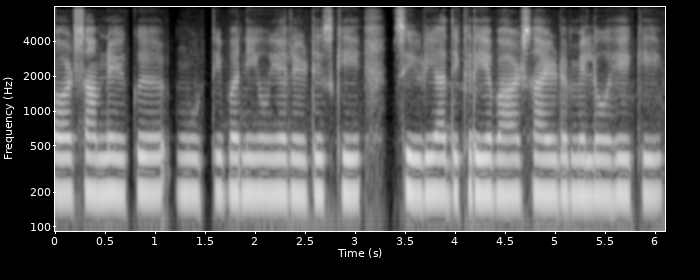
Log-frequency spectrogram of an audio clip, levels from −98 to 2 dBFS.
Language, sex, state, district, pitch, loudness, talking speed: Hindi, female, Punjab, Pathankot, 195 Hz, -16 LUFS, 185 wpm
